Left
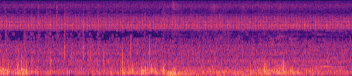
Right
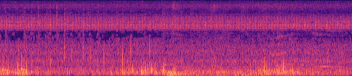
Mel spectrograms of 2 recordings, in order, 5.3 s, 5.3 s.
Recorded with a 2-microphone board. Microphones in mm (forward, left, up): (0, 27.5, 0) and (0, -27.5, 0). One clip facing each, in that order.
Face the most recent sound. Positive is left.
turn(degrees=-50)  # may be behind; listen again after turning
